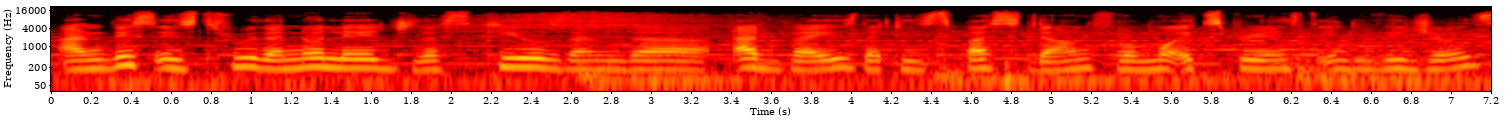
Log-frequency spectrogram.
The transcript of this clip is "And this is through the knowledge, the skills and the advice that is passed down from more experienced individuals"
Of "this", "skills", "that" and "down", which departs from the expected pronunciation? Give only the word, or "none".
none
